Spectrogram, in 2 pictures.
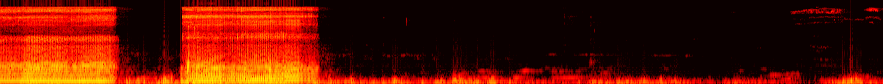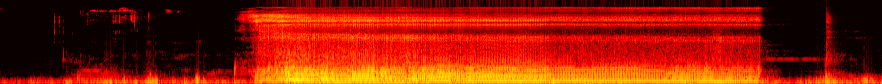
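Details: Domestic cat snoring in its sleep, slow low grumbling breaths repeating roughly every second during a quiet six-second stretch, with loud music playing before and after.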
